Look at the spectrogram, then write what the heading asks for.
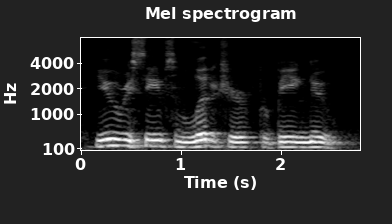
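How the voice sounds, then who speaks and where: A man's dark, mellow voice at a fairly slow pace, with audible room echo. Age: 70s. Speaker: recovery speaker. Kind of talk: recovery testimony talk.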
